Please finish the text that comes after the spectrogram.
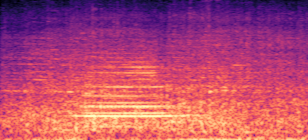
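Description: A train rumbles past with a steady low roar, and a sustained horn blast sounds briefly near the middle before fading back into the rolling noise of the cars.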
